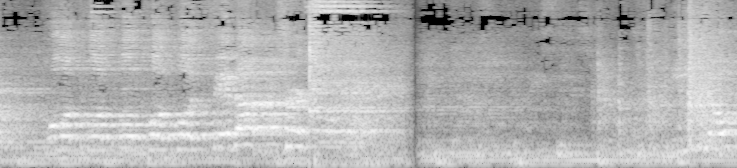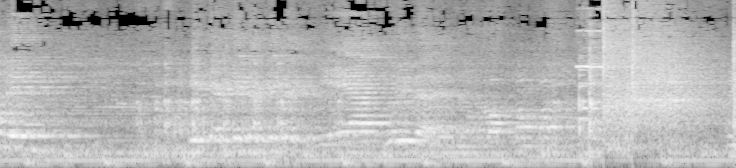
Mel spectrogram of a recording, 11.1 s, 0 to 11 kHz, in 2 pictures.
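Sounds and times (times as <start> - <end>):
music: 0.0 - 11.0
voices: 4.2 - 9.9.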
